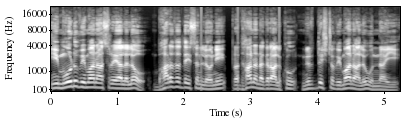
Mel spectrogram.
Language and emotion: Telugu, neutral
